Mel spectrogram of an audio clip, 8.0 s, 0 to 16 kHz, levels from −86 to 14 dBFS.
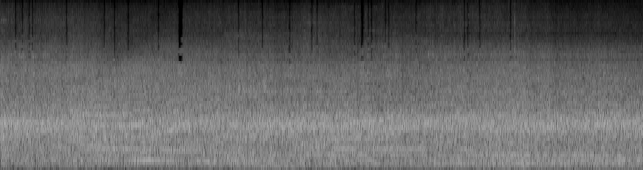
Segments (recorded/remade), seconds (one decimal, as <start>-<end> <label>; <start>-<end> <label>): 0.0-8.0 recorded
